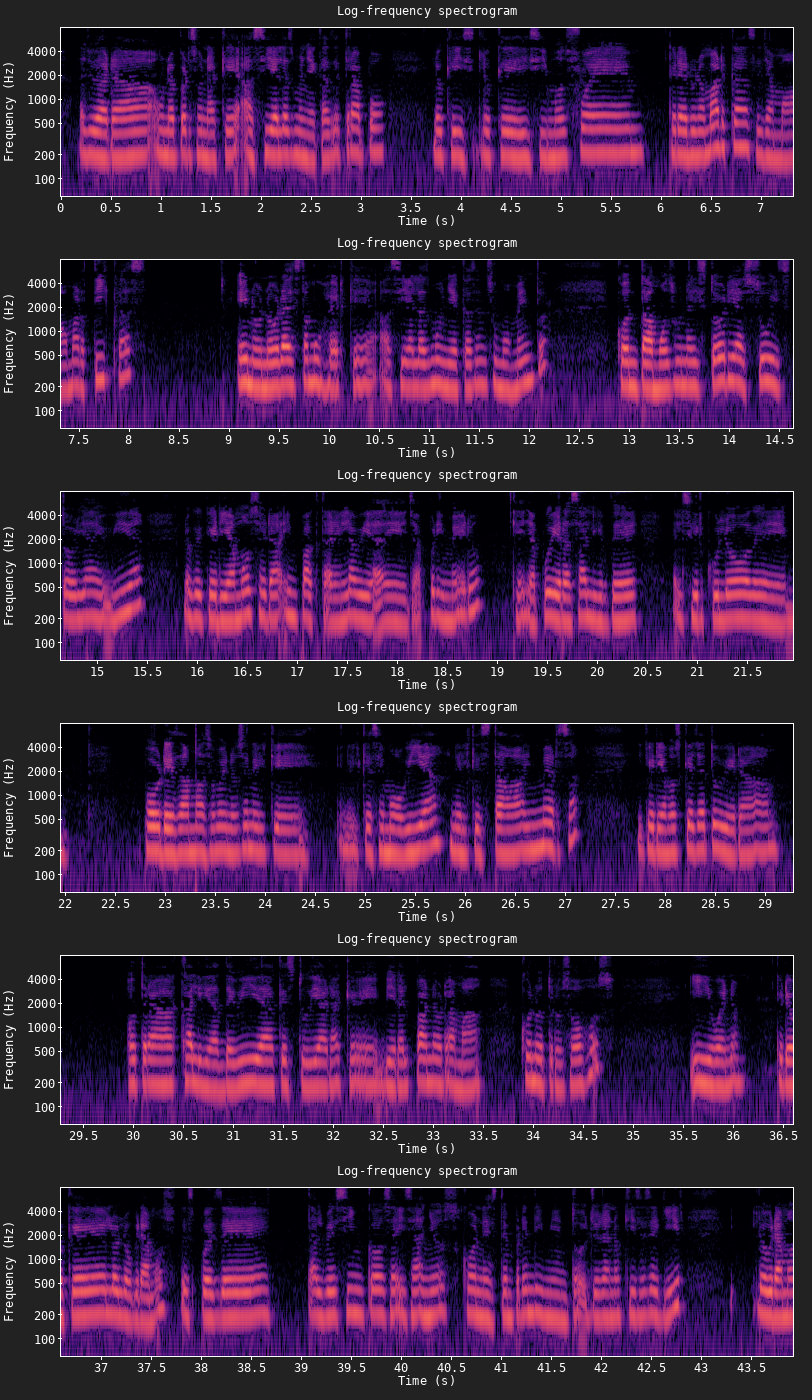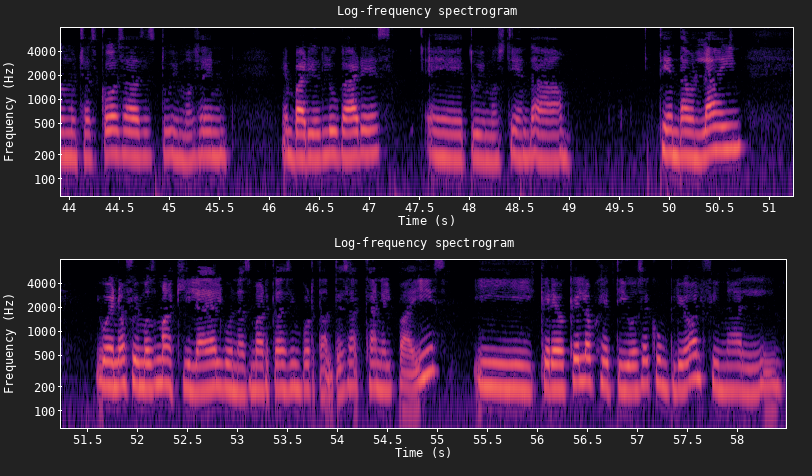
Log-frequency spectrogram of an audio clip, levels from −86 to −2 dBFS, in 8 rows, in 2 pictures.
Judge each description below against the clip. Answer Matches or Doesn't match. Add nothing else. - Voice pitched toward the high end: Matches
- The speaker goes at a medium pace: Matches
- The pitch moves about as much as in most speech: Doesn't match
